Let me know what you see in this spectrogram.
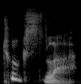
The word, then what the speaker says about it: Tuxtla: T-U-X? I'm sorry, I mispronounced it. It's Tuxtla.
